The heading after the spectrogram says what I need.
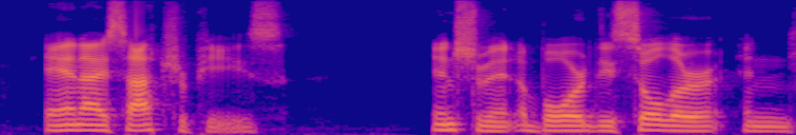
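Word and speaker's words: Anisotropies: Instead, he saw the possible and then confirmed comet while reviewing images captured by the Solar, Wind, and this word is pronounced anisotropes instrument aboard the Solar and Heliospheric Observatory called SOHO, a spacecraft overseen by NASA and the European Space Agency.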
